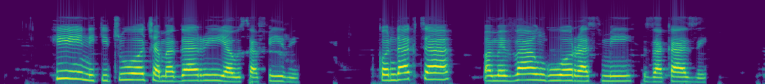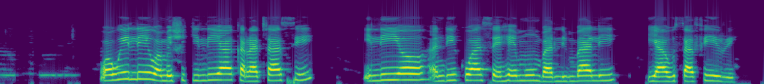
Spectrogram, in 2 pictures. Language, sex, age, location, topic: Swahili, female, 25-35, Nairobi, government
